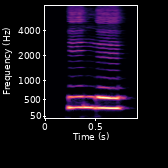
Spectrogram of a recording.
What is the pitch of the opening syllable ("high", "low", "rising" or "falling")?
high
